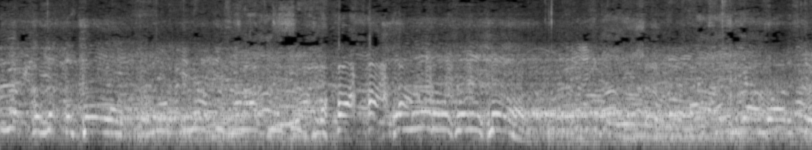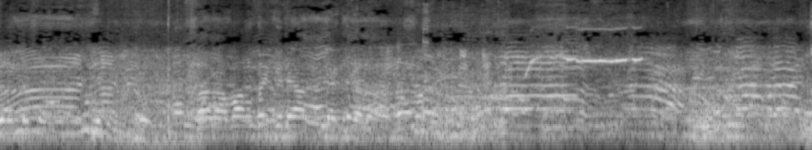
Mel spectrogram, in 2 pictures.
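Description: A crowd of men shouts and calls out close by.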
